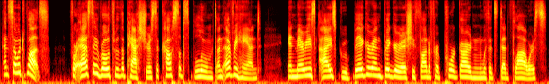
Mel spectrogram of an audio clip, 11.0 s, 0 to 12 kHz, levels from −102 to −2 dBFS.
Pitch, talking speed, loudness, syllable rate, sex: 215 Hz, 190 wpm, -18 LUFS, 4.7 syllables/s, female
